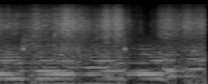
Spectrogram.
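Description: Lego bricks rattling inside a plastic zip-lock bag, the bag crinkling as it is handled and opened, in three loud bursts over steady background music.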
